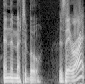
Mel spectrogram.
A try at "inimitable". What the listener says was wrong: No, You're putting the emphasis on the wrong syllable. Inimitable. Inimitable. Inimitable. No, you're saying inimitable.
